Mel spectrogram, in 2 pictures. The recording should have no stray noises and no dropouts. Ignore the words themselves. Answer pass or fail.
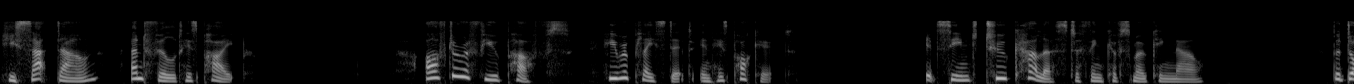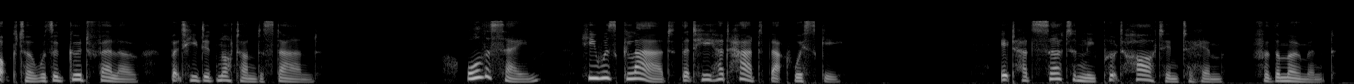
pass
